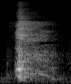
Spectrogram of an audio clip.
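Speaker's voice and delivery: sharp loud cough; real cough. Real, not acted. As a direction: cough hard. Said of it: "Excuse me".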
